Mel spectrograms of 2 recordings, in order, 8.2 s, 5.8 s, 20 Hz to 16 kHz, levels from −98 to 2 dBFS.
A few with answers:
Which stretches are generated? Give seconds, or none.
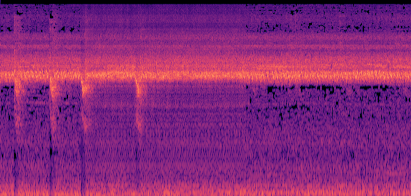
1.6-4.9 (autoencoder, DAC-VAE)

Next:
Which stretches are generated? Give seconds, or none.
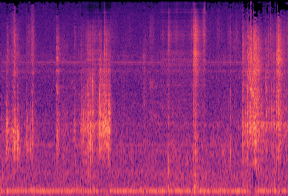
1.7-2.2 (autoencoder, DAC-VAE); 3.2-4.1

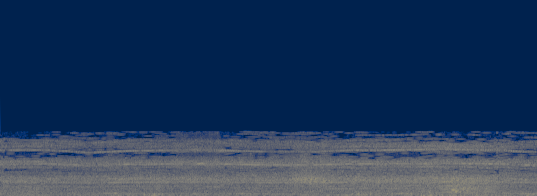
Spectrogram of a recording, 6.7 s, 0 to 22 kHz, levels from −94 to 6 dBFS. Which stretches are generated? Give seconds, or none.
2.2-2.8 (autoencoder, DAC-VAE)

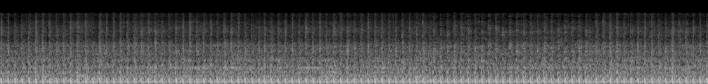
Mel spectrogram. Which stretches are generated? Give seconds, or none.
0.0-4.3 (autoencoder, DAC-VAE); 5.9-7.1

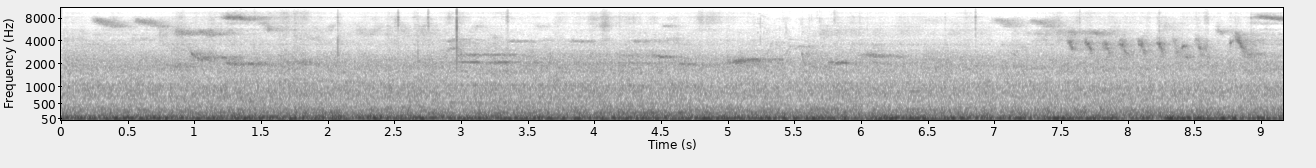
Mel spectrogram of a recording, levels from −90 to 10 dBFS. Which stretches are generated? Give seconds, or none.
0.0-5.2 (autoencoder, DAC-VAE); 5.8-9.2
